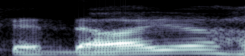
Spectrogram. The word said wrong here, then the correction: Anya: Hyatt, is that how you say it? – It's Anya. – Anya. – Anya Hyatt, yep.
